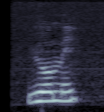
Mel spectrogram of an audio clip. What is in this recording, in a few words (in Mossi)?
"yome", moore; tremble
